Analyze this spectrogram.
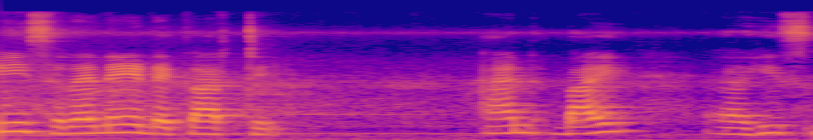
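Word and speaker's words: René Descartes: here you want to read the name yes is silent here the name is Renee dear and by his name only c c a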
